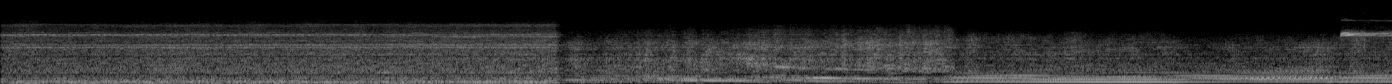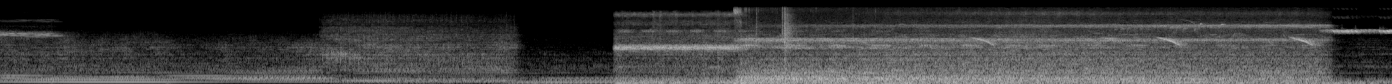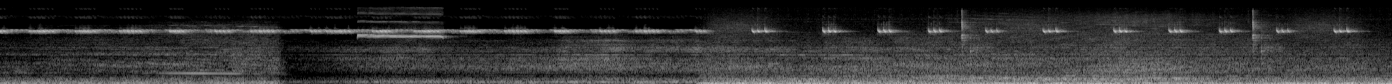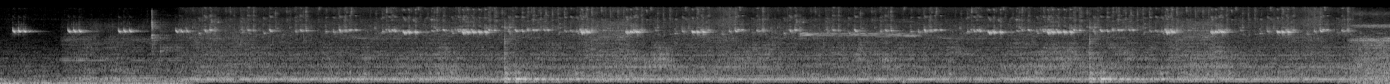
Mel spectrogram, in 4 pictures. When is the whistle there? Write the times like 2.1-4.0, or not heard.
13.4-14.6, 31.4-32.8, 49.8-51.0.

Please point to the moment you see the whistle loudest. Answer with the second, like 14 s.
32 s.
